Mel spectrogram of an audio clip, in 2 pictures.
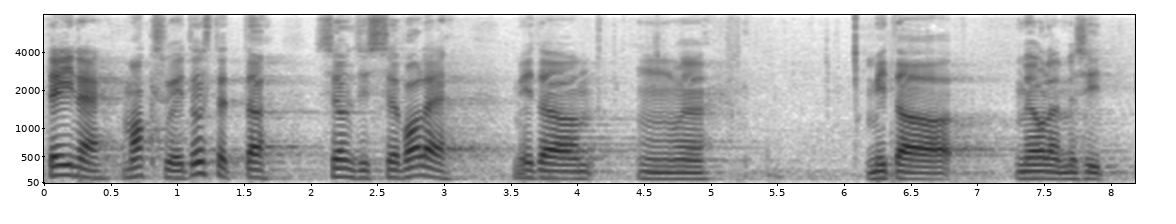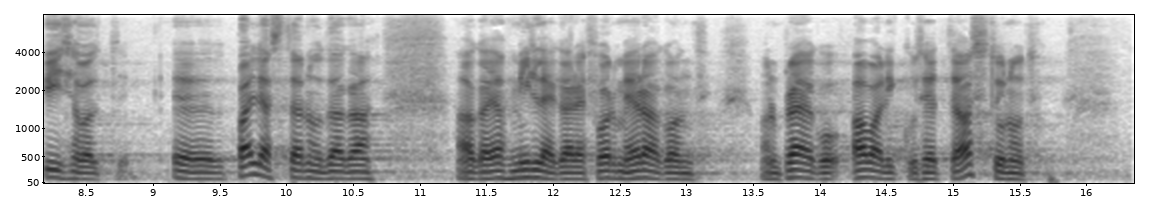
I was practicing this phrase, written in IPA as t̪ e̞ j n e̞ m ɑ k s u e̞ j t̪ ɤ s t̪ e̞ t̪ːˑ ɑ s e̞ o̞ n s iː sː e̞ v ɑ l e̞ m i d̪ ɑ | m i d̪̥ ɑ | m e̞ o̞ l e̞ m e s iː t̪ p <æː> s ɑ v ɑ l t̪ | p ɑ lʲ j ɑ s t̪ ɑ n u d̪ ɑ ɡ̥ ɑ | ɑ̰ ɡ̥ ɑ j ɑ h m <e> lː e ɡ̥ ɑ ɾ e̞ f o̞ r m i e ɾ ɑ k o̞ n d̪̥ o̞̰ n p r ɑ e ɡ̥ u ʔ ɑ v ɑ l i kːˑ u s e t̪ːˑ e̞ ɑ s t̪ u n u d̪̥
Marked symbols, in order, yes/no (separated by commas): no, no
